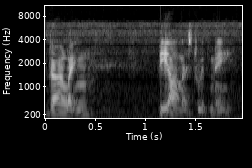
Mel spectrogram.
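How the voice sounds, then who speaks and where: A man's voice: low-pitched, moderate pace, bright, forceful tone. A man acting an uneasy, suspicious but affectionate suburban husband in a 1940s radio drama. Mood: uneasy, probing. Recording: muffled, hissy 1940s radio recording.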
